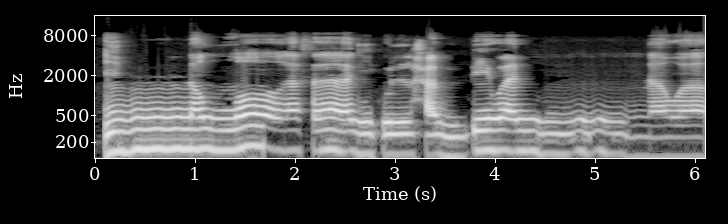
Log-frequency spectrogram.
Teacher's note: Nun yang bertanda syaddah ini berbaris fathah. Jadi lam pada lafzul jalalah itu akan dibaca secara tebal. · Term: ditebalkan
